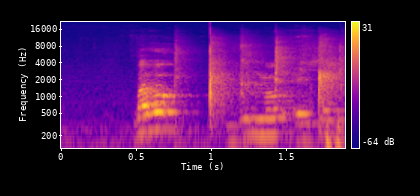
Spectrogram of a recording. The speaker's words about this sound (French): Bravo. J'applaudis, je suis une fille.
